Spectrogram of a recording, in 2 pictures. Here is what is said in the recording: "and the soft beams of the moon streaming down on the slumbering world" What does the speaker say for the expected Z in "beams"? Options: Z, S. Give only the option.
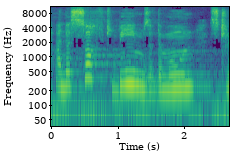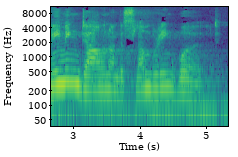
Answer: Z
